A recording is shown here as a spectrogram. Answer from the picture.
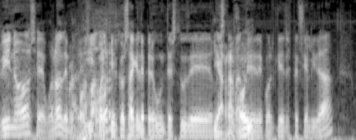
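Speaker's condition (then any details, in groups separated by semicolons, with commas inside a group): No condition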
